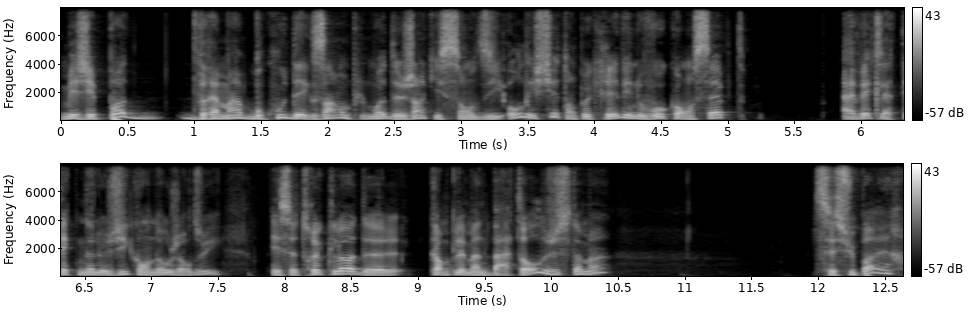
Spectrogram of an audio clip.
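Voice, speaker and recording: With a Quebec accent, a man talks at a fairly slow pace and a fairly high pitch, pausing long and often, in a dry, close sound with no echo on a very clean recording with a silent background. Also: lively intonation. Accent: Quebec French accent, kept after years abroad. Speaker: comedian. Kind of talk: casual chat. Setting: podcast interview.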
